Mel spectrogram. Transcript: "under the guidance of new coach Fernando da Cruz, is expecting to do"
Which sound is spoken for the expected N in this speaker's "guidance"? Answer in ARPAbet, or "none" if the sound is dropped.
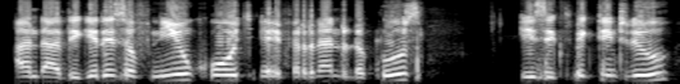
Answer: none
